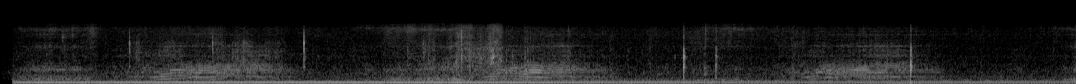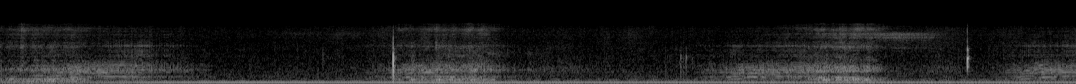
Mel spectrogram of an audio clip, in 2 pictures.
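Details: Person snoring during a friendly snoring contest: rough snoring breaths every 3 to 4 seconds, about 16 a minute, over a steady low hum; snoring.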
